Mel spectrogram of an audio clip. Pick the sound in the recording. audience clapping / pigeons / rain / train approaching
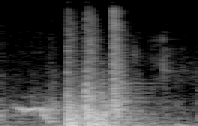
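pigeons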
